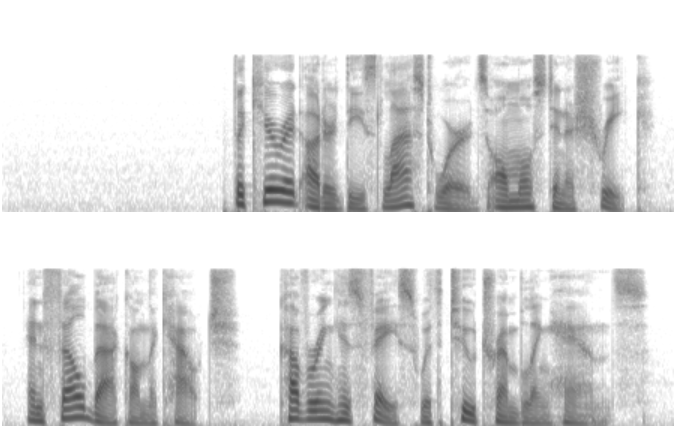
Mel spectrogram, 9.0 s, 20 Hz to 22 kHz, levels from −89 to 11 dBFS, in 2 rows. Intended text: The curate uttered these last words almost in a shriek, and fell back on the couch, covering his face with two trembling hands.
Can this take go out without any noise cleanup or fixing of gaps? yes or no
yes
